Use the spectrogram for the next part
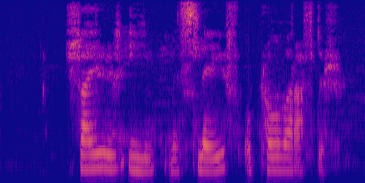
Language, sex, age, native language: Icelandic, female, 11, Icelandic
